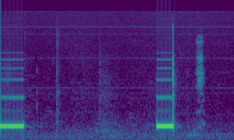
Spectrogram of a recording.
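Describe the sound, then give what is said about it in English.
Telephone keypad tones sound as a number is dialled: two short, steady beeps about two seconds apart, separated by faint background noise and a few soft clicks. “All right, let's give him a ring.”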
